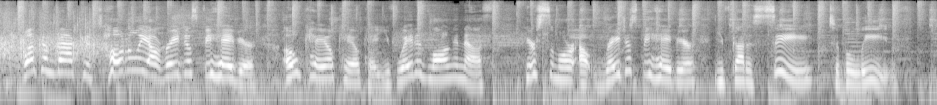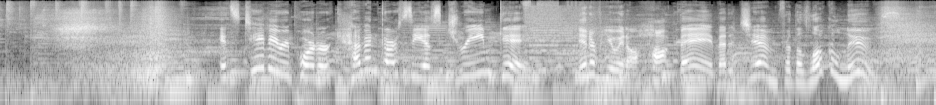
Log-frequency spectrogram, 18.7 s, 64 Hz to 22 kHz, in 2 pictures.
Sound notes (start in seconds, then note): 0.0 audience clapping and cheering; 9.2 upbeat music; 9.8 image whooshes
